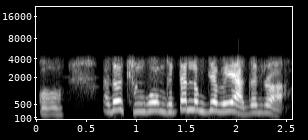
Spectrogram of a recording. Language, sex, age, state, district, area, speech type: Manipuri, female, 60+, Manipur, Imphal East, rural, conversation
